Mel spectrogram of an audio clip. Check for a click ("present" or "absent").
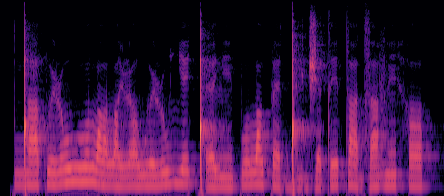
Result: present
